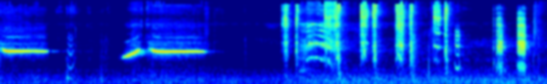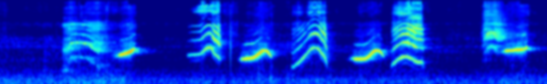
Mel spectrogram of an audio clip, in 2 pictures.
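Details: Rose-ringed parakeets from India calling: a series of short, loud, harmonic notes, each rising sharply and some held briefly. They come in irregular bursts about every second, mixed with clicking and tapping noises in the middle.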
